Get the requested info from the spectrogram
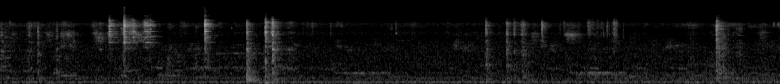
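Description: Wire skimmer and perforated steel spoon clinking against an aluminium kadhai and against each other as fried potato strands are lifted out of the oil. The sound is scattered light metallic taps: a few about a second in, two or three between two and three seconds, a small group near five seconds and one more near seven.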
